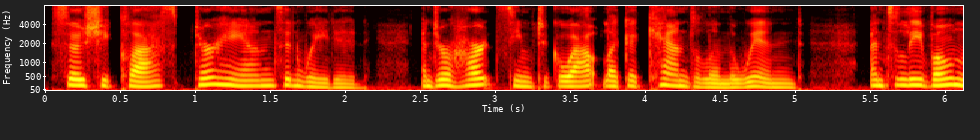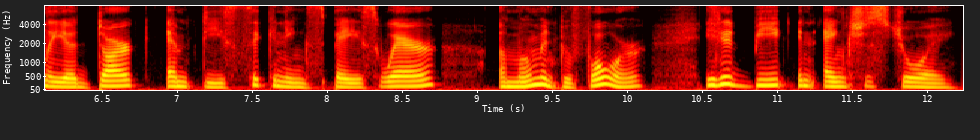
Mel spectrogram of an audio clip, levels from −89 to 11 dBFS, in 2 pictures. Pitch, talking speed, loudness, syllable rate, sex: 170 Hz, 190 wpm, -19 LUFS, 5.2 syllables/s, female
